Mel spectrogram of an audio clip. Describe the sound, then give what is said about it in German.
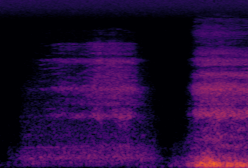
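Deep breaths in and out during a guided meditation: a long, soft airy inhale, then a louder, fuller exhale after a short pause, with no other sounds. “Mach ein paar tiefere Atemzüge in den Herzraum ein und aus.”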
